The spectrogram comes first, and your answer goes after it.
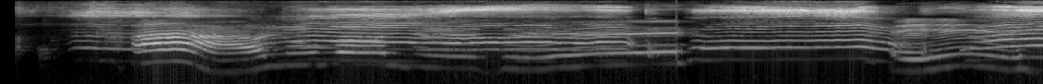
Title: Baby crying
